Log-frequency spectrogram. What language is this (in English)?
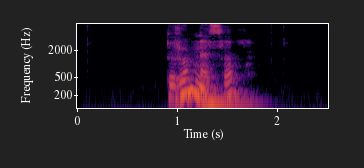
Turkish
